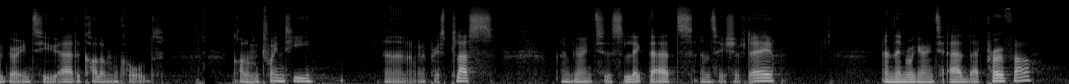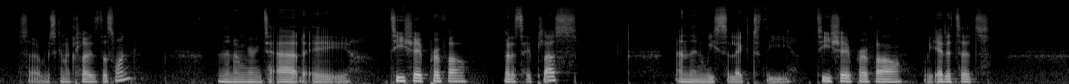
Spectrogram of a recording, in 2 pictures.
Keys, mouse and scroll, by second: 5.7-6.7 drag, 7.3 shift+a, 8.2-8.6 middle drag, 11.6 click, 12.5-14.6 drag, 16.4 click, 18.2 click, 19.4 click, 20.2-20.9 scroll down 3.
